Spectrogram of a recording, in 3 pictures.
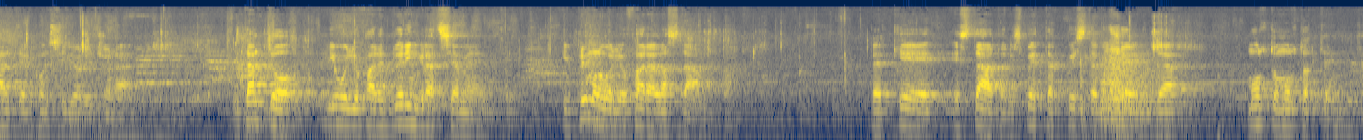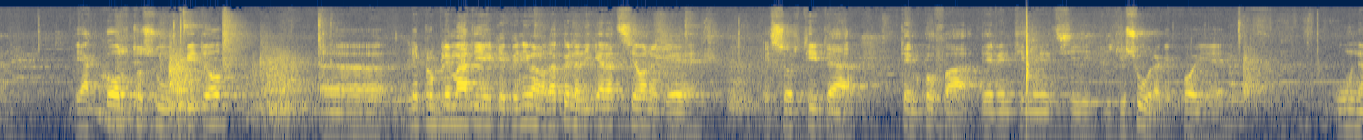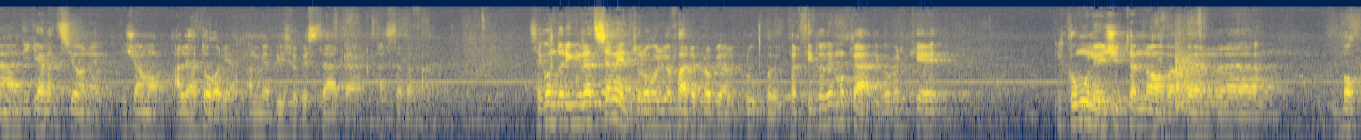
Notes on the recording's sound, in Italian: Registrazione integrale della conferenza stampa organizzata dalla sezione PD di Cittanova.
